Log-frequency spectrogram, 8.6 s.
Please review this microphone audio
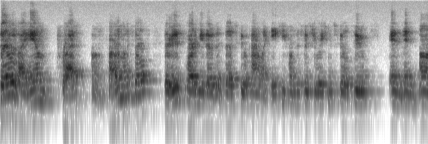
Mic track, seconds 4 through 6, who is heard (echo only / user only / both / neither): echo only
